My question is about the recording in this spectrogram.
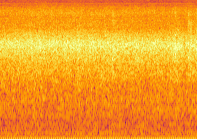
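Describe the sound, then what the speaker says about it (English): Rain falls as a steady, dense hiss of broadband patter with a low constant hum beneath, with no pauses and no voices. "And again, it's raining."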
